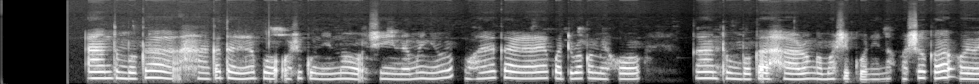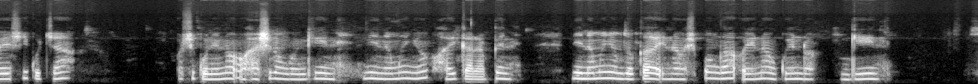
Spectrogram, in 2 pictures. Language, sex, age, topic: Oshiwambo, female, 18-24, agriculture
